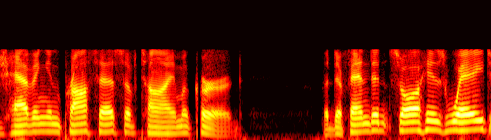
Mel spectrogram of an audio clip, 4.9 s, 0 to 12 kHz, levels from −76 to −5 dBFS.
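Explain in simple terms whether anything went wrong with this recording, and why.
Yes, two things went wrong. Throughout, the speech sounds narrow and boxy, with scratchy s sounds and a grainy hiss underneath. That comes from the Bluetooth CVSD headset codec, a low-quality headset link that passes nothing above 4 kHz and distorts loud, bright sounds.

Between 1.96 and 2.02 s, the speech briefly breaks up into tiny holes with hard edges, then returns quieter for a moment. This is unconcealed Bluetooth headset packet loss: about ten small chunks of audio never arrived, leaving roughly 38 ms missing, the longest gap being 30 ms, and nothing filled them in.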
